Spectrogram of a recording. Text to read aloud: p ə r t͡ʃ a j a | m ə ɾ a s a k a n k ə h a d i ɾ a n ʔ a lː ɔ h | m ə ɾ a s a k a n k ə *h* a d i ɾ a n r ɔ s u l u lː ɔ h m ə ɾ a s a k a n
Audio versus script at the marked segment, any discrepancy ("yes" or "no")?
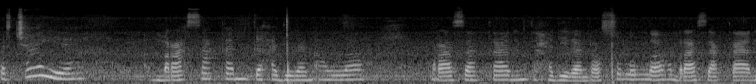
no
